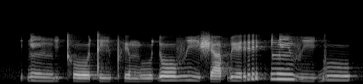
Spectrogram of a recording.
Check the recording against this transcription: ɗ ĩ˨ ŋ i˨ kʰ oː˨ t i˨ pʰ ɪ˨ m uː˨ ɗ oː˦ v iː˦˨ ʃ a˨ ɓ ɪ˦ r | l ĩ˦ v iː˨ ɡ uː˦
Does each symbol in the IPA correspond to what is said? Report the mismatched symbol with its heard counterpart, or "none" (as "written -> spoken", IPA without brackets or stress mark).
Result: none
